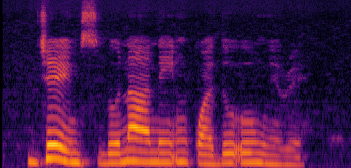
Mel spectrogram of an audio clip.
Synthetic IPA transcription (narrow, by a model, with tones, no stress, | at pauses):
d͡ʒe˦˨m̩˨slo˨na˦a˦nɪ˦ŋ̩˦kʷa˨do˦ʔo˦ŋʷe˨ɾe˨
